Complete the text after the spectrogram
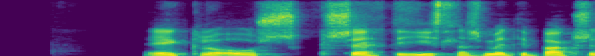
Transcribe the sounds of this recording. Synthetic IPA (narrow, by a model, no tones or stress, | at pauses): ejklaowsksɛht̪ɪist̪lansmɛːt̪ɪpaksʏ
